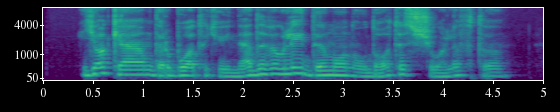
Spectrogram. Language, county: Lithuanian, Kaunas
